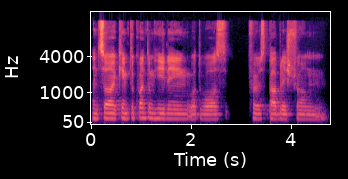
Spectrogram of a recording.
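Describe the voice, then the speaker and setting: A man from Austria with a German accent, a guest on an online interview, talking loosely with pauses and frequent laughs. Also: mid-range voice, monotone, darkish tone. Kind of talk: casual interview over video call. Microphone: video call.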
